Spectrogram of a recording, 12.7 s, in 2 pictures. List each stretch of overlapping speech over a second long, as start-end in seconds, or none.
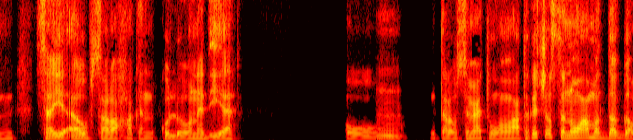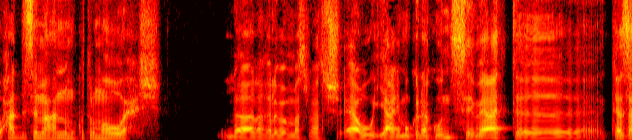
none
